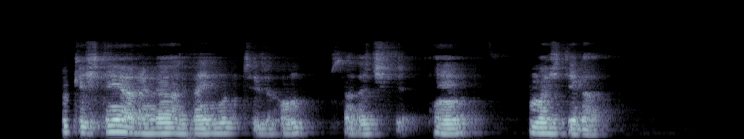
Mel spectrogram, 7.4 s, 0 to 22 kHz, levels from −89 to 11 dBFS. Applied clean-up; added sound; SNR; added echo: neural mask model DeepFilterNet 3.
